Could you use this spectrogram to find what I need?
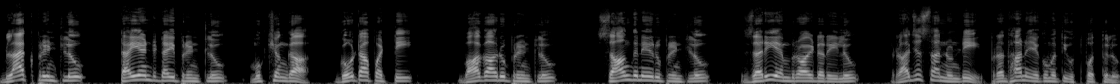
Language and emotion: Telugu, neutral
